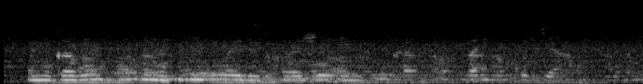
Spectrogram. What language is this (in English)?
Kinyarwanda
